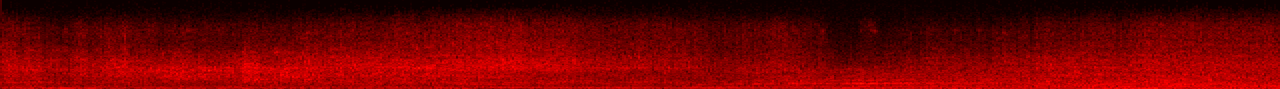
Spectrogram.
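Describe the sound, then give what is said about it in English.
Engines of a convoy of military trucks loaded with personnel rumble as the vehicles set off from a compound: a continuous, dense low drone with no voices that swells slightly toward the end. “Various trucks form a convoy and set off from the compound.”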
